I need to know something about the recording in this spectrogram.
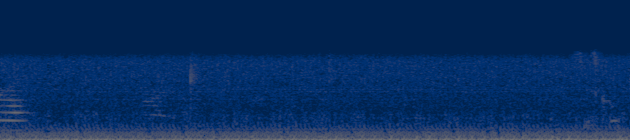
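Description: A steady low hum of background noise runs unchanged throughout, with faint murmured words at the very start and again about a second and a half in.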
